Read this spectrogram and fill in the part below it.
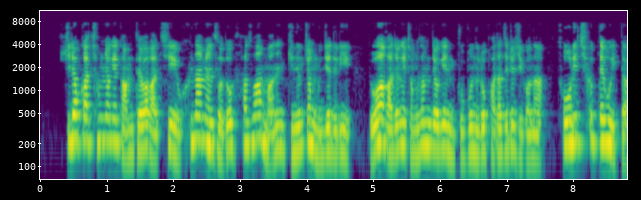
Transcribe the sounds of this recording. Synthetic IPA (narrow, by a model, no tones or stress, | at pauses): ɕʰiɾjʌk̚k͈wat͡ɕʰʌŋɲʌɡe̞kamtʰe̞waɡat͡ɕʰiɸɯnɦamjʌns̬ʰʌdosʰas̬ʰoɦanmanɯnkinɯŋt͡ɕ͈ʌŋmund͡ʑe̞dɯɾi | nowakwad͡ʑʌŋe̞t͡ɕʌŋsʰaŋd͡ʑʌɡinpubunɯɾopadad͡ʑɯɾjʌd͡ʑiɡʌna | sʰoɾit͡ɕʰiɡɯp̚t͈we̞ɡoit̚t͈a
